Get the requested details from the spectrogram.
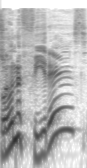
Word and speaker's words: bona fides: Wait, bona fides? – Yeah. – Is that how you say it? – Well, yeah. – Well, it's a way to say it? – That's the old-timey way to say it.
